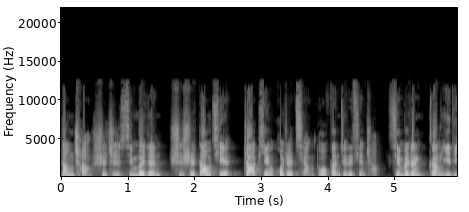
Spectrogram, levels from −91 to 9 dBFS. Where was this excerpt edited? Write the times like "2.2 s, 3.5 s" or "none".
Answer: 4.9 s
